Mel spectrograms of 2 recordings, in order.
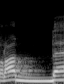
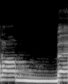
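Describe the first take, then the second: The two takes are said the same way.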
